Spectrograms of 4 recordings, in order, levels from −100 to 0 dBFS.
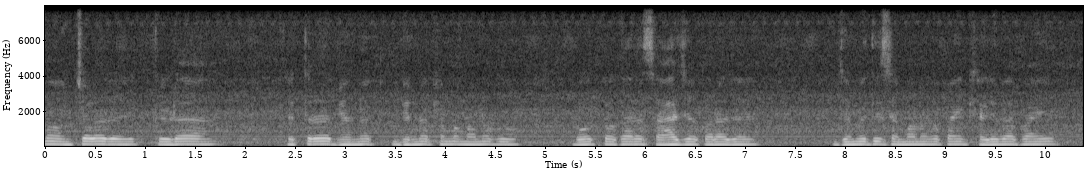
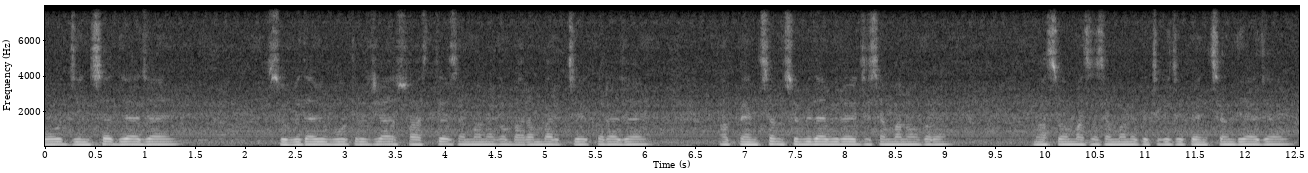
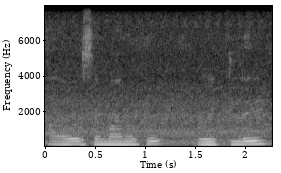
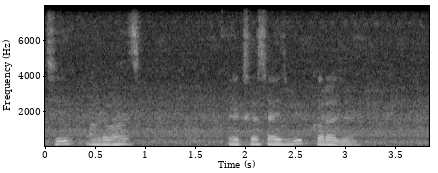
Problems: constant background noise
